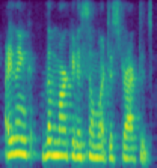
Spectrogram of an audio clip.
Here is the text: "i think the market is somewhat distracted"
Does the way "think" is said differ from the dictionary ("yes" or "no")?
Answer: no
